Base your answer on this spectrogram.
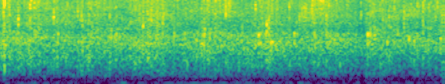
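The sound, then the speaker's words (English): A church audience claps together in a dense, steady burst of applause that stays even throughout and sounds fairly soft, with no talking over it. “So that's something you should clap for.”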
